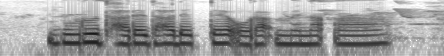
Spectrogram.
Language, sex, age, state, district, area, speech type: Santali, female, 18-30, West Bengal, Jhargram, rural, spontaneous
